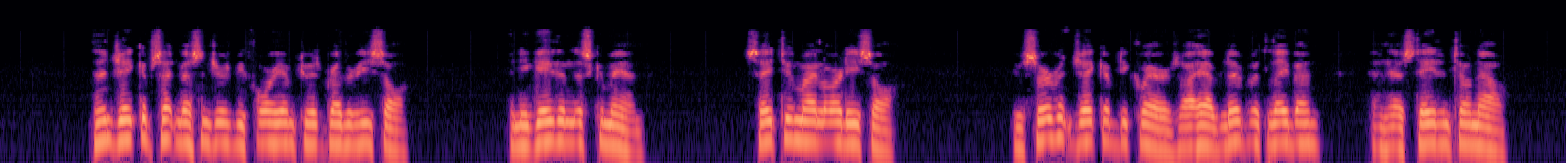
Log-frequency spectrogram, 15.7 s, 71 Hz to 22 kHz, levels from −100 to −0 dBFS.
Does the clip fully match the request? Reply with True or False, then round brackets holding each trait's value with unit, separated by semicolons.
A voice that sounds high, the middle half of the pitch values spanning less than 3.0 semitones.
False (145 Hz; 2.4 semitones)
